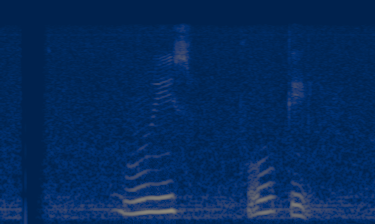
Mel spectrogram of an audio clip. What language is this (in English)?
Sinhala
